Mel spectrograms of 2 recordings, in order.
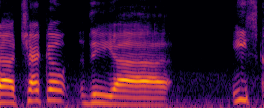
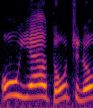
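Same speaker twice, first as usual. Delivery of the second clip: put-on Wisconsin accent, pitched very high; 10 semitones higher than usual. Joking about regional accents in conversation: Wisconsin accent. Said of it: "the Wisconsin accent".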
